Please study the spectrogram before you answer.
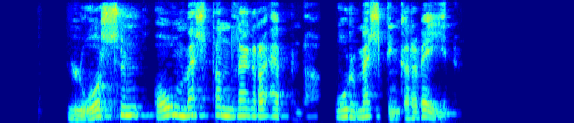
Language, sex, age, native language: Icelandic, male, 30-39, Icelandic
